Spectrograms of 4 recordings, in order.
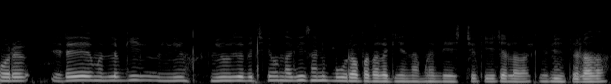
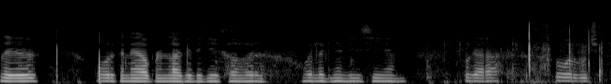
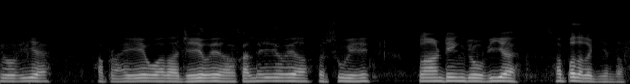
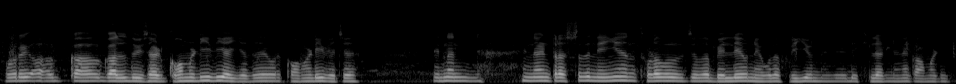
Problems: background sounds at intervals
